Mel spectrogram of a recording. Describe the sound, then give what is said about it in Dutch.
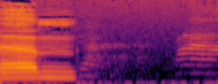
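A cat meows loudly in one drawn-out, harmonically rich cry that tapers off. After a short lull, a softer second meow follows. “kat komt er tussendoor. Ja, de kat komt er tussendoor.”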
